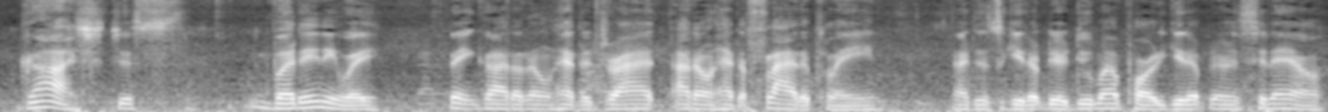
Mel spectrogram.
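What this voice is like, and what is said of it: Tired, weary voice. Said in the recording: “You probably can hear it in my voice that, man, whew, we're a little tired right now.”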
